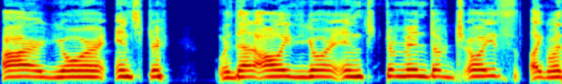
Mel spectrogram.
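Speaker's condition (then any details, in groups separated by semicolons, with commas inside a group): Cerebral palsy; chair lifted onto stage by four men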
